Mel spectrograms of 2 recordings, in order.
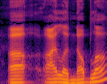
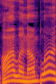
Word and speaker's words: Isla Nublar: I butchered that, didn't I? How is that said? Isla Nublar? Isla Nublar to rescue the remaining dinosaurs from an extinction-level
